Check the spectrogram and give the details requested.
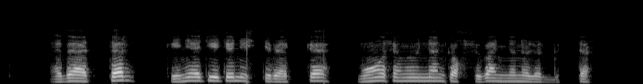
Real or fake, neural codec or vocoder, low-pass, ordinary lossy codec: real; none; 5.4 kHz; Opus, 32 kbps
